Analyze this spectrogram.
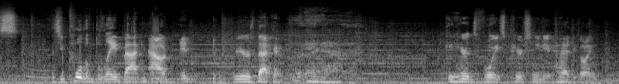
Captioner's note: growls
